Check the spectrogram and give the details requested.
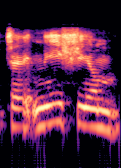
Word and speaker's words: Technetium: How do you spell that? T-E, I got to write it down. Technetium. All right, start over. Technetium.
